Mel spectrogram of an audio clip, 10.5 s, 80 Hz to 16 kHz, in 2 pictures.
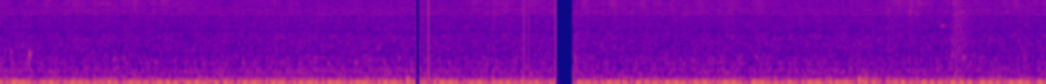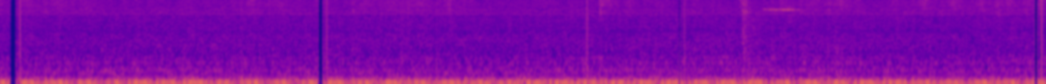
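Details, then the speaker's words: Ford 292 Y-block V8 running normally: a deep, even rumble at a steady idle with no knocks, ticks or misses, sounding good. "For just having a smalish engine, 292 Y block, it sounds good."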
